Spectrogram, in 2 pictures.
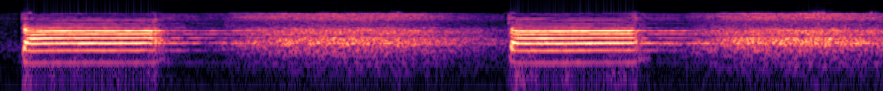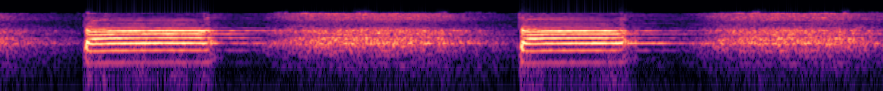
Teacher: تو تا کے اندر سختی ہے, شدت ہے. تو اس کو شدت کے ساتھ ادا کریں گے.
